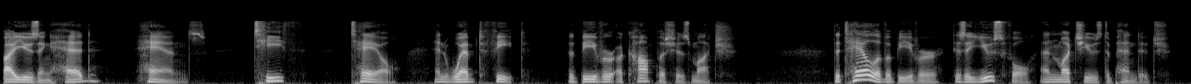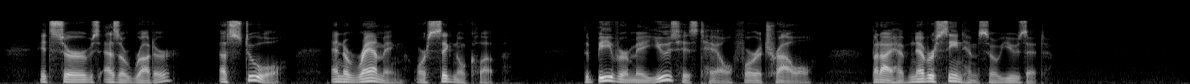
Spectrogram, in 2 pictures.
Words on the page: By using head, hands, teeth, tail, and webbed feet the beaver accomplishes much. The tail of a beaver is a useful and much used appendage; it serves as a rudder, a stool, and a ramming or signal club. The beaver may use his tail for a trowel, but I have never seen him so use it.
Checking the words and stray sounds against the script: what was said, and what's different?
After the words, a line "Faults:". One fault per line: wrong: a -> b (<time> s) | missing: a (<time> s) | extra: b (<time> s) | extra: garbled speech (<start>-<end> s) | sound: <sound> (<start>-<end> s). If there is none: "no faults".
By using head, hands, teeth, tail, and webbed feet the beaver accomplishes much. The tail of a beaver is a useful and much used appendage; it serves as a rudder, a stool, and a ramming or signal club. The beaver may use his tail for a trowel, but I have never seen him so use it.
Faults:
no faults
